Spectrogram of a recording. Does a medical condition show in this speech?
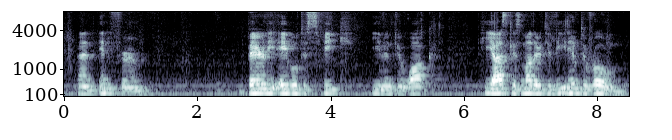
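No.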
